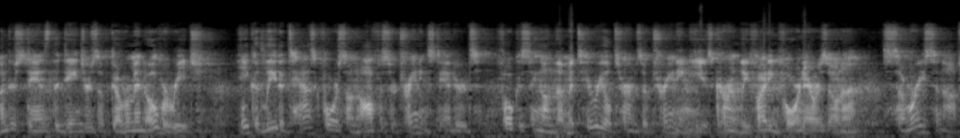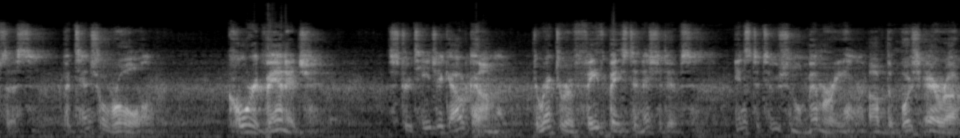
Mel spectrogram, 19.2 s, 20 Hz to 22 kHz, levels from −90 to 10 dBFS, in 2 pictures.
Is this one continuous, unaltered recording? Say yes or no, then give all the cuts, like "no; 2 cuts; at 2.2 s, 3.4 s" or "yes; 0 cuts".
yes; 0 cuts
